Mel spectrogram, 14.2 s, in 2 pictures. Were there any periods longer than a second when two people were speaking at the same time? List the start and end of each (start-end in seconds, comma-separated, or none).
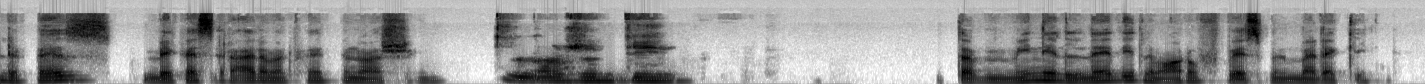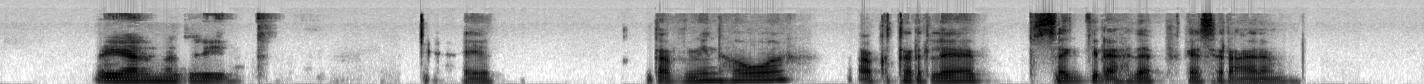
none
